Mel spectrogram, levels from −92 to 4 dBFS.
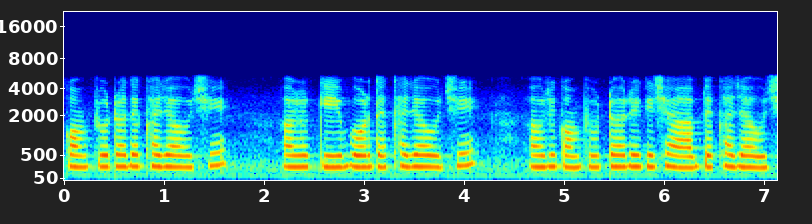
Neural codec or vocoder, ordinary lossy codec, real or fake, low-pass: none; AAC, 48 kbps; real; 5.4 kHz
